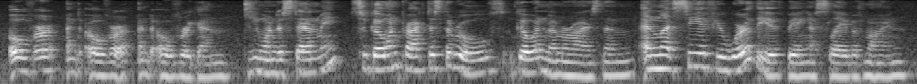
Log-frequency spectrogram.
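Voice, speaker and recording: A woman in a scripted monologue, playing a strict dominatrix who lays down orders to the viewer. Her delivery is commanding and scornful, with a pitch that is neither high nor low. She sometimes slows down to lean hard on single words. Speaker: dominatrix content creator.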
